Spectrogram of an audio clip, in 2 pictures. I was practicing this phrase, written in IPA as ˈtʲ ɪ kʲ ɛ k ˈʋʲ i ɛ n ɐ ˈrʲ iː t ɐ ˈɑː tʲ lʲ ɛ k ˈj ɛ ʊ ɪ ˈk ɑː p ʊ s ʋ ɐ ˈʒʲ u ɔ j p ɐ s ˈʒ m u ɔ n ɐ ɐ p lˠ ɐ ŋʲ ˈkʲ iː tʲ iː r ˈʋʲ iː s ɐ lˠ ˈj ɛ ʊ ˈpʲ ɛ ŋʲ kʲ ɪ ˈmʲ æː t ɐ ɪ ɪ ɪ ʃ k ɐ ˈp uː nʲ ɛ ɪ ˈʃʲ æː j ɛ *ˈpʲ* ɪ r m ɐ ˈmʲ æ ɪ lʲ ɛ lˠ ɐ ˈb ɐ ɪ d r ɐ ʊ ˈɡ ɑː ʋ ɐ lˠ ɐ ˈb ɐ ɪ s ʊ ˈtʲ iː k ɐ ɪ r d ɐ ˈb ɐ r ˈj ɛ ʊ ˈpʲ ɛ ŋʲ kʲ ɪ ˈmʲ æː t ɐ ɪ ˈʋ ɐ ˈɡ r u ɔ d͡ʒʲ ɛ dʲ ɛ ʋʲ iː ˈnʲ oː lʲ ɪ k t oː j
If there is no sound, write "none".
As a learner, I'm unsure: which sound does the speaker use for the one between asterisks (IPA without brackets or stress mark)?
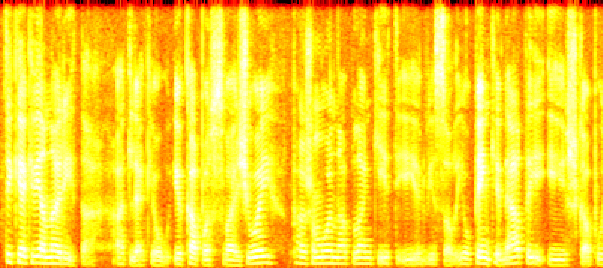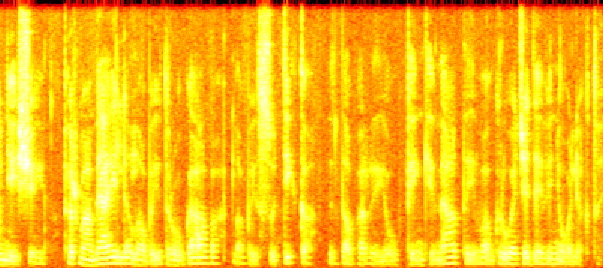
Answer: pʲ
